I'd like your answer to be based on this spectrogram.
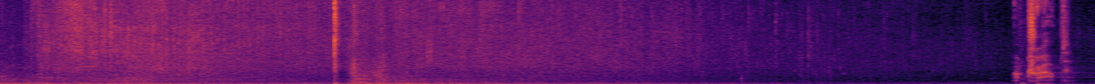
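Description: Incendio fire spell cast in Hogwarts Legacy: a sharp crack sets off a loud roaring whoosh of flames that slowly fades, with a brief burst near the end.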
